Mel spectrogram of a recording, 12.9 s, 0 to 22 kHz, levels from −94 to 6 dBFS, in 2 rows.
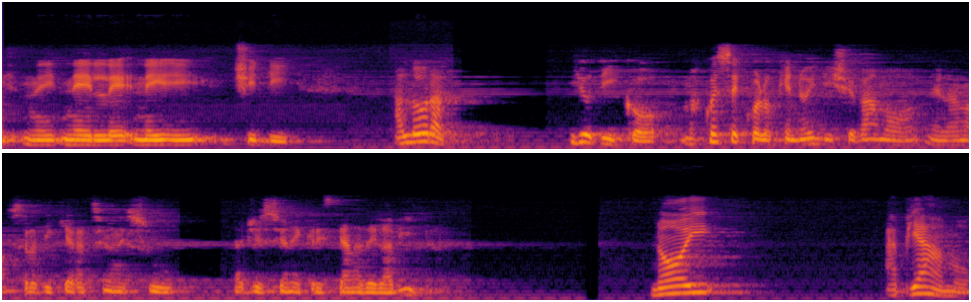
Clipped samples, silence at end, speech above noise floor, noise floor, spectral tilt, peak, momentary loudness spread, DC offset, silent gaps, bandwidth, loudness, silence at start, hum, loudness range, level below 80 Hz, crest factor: under 0.1%; 0 s; 38 dB; -61 dBFS; -6 dB/octave; -6 dBFS; 14 LU; under 0.1%; none; 6.8 kHz; -24 LUFS; 0 s; 60 Hz at -50 dBFS; 6 LU; -54 dBFS; 18 dB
